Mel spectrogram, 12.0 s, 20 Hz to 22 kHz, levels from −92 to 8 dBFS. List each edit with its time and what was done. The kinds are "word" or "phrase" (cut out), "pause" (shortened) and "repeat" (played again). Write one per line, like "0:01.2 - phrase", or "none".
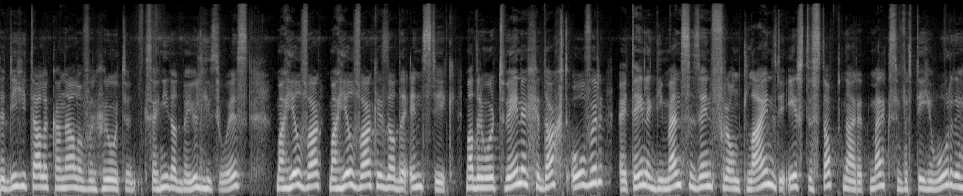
0:04.0 - repeat
0:05.8 - pause
0:07.6 - pause
0:09.7 - phrase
